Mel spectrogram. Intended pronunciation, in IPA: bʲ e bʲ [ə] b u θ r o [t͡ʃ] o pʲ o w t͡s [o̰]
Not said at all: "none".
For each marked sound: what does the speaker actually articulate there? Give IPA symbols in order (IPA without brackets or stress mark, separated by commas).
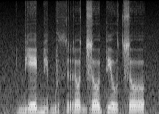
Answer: ə, d͡z, o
